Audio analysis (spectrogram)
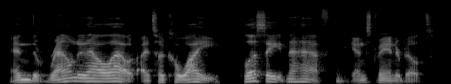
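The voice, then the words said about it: Announcer-style radio voice. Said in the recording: “I like your radio voice there at the end.”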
